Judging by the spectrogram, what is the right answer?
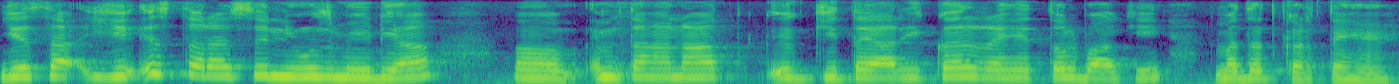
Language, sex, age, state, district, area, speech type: Urdu, female, 30-45, Delhi, South Delhi, rural, spontaneous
